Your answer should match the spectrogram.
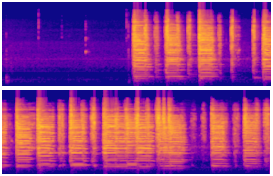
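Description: A recorded guitar part from a multitrack backing track playing back in Ableton Live, one side of a stereo guitar recording now split to mono. After a short quiet with a click, it starts about two seconds in as guitar chords struck in a steady rhythm.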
